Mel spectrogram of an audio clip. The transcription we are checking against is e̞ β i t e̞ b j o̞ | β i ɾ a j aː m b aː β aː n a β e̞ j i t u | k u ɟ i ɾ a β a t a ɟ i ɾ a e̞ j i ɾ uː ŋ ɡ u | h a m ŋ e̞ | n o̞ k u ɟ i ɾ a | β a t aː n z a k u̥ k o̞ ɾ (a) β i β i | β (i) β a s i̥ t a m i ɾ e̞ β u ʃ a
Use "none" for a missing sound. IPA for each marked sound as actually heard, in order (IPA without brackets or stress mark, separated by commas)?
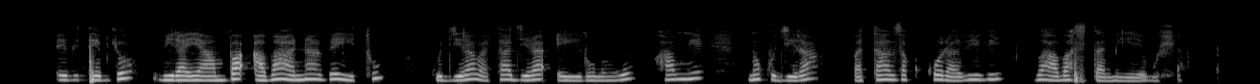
a, a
